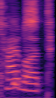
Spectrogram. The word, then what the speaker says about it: Talbot: Talbot.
